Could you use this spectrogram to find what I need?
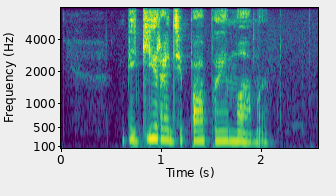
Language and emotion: Russian, neutral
